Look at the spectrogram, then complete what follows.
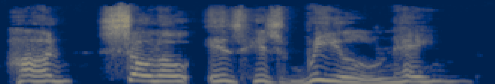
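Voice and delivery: high, slow, loud insistence; crying out. A narrator's reading. Bria defending Han to Pavak, crying out. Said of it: "Bria cried".

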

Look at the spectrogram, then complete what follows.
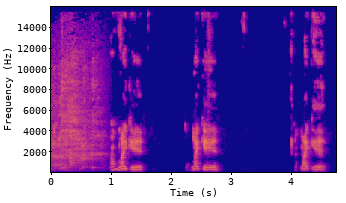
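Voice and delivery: soft dismay. Real, not acted. Watching the footage, a soft slow murmur of dismay. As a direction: murmur it, shaking your head.

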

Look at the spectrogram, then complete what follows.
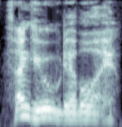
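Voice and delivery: lilting elder's voice; grateful old man. Acted. Old man taking his staff from the boy, grateful. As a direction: thank him as an old man.

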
